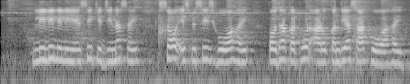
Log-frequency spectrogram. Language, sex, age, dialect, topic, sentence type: Magahi, female, 36-40, Southern, agriculture, statement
